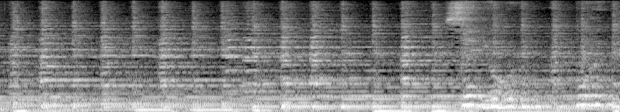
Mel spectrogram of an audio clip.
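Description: Electronic keyboard playing the instrumental introduction of a ballad: a steady pulse of short notes, about four a second, over bass notes and held chords.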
